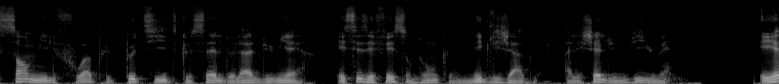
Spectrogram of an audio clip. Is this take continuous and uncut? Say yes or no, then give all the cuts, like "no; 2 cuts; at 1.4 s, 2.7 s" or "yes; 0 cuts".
yes; 0 cuts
